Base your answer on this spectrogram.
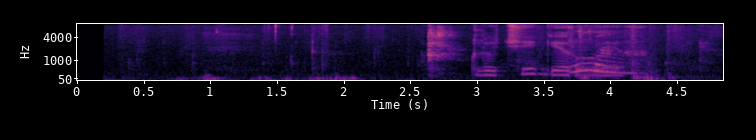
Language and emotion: Russian, neutral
